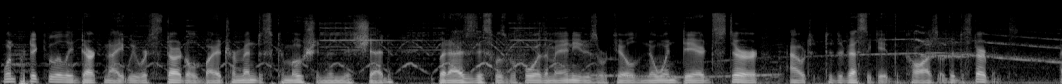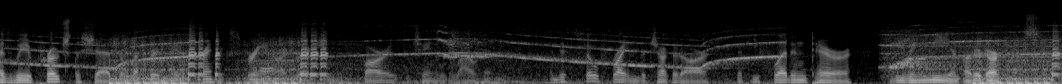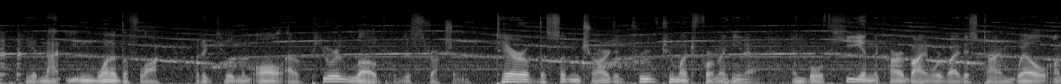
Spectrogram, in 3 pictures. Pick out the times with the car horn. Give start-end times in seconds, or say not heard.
11.7-14.3, 20.4-21.5.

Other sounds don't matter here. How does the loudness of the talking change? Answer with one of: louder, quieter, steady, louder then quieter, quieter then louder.
quieter then louder.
